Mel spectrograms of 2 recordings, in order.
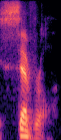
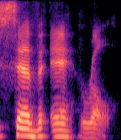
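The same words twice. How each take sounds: First: The middle vowel is dropped, giving two syllables. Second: The middle vowel is sounded as a full syllable. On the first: The speaker calls it right. "We say several" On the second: The speaker calls it wrong. "We don't say several"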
